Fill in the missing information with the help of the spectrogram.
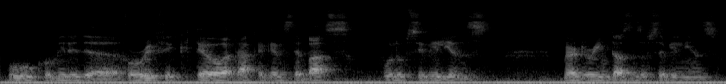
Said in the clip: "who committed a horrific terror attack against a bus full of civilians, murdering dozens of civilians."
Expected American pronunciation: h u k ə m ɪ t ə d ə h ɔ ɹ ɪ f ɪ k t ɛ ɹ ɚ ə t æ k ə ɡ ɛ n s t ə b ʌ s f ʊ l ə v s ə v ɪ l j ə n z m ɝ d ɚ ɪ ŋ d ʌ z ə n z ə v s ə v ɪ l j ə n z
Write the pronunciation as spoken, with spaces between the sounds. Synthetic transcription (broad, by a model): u k ə m ɪ t ə d ə h ɔ ɹ ɪ f ɪ k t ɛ ɚ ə t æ k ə ɡ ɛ n s t ə b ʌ s f ʊ l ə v s ə v ɪ l j ə n z m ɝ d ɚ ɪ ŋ d ʌ z ə n z ə v s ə v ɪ l j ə n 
